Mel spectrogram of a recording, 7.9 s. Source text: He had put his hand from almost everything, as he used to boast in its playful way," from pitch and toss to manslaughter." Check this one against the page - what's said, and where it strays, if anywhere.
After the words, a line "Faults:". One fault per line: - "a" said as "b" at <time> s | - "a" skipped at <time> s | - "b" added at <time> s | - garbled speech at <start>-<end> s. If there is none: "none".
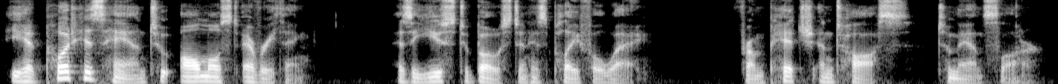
He had put his hand to almost everything, as he used to boast in his playful way," from pitch and toss to manslaughter."
Faults:
- "from" said as "to" at 1.1 s
- "its" said as "his" at 4.0 s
